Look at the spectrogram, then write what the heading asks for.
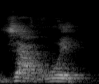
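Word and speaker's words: Yahvé: y h w h dándonos la pronunciación más acertado más cercana según muchos que es la traducción de yagüe que sería la más acertada acertada en el hebreo o en los originales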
